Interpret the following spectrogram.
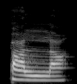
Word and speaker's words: palla: Palla. Remember how Italian is a syllable-timed language? Imagine that you're holding that consonant sound for one extra syllable.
